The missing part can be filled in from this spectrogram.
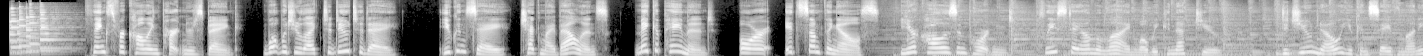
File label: IVR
